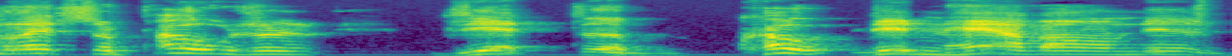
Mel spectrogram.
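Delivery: loud, slow, drawn-out mock-formal indignation; nasty courtroom sparring. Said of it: "the judge and the lawyer were getting nasty".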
